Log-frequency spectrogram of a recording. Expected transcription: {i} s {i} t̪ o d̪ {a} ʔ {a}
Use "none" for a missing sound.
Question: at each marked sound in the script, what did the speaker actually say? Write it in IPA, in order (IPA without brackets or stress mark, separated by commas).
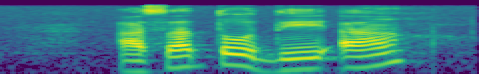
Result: a, a, i, a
